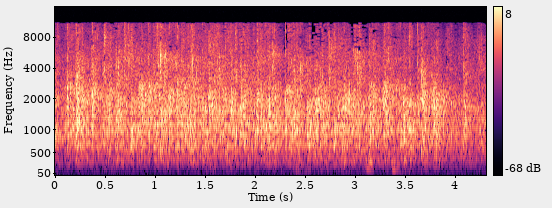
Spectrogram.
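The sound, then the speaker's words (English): Congregation applauding visitors during a Sunday church service, a dense, steady wash of clapping hands that holds at an even loudness for the whole stretch with no break. “Can we just give a hand to those that are visiting with us today? Come on.”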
